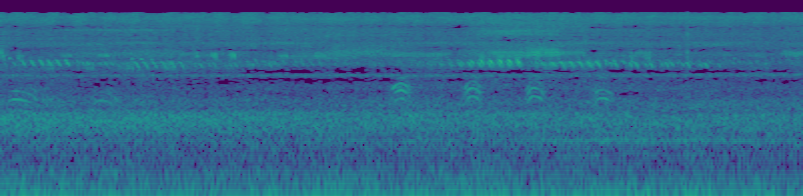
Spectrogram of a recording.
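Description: Birds calling: a series of short chirping calls about twice a second from about halfway in, with a faint high trill. Under them runs a steady low rumble of wind on the microphone.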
